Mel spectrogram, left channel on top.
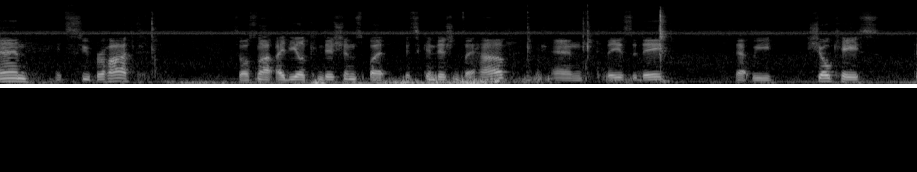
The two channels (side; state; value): right; silent; digital silence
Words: it's super hot. So it's not ideal conditions, but it's conditions I have, and today's the day that we showcase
